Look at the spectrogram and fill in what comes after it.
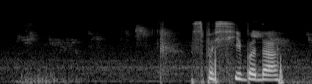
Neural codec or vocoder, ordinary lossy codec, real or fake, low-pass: none; none; real; none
